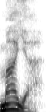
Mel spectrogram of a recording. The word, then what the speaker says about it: Maya: In this specific breath, Maya, pronounced Maya, means waters in its Aramaic form.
